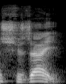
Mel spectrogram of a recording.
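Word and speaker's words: 取材: 발음은 슈자이 슈자이 그런 어떤 기사거리라든가 그런 소재거리를 찾으러 다니는게 취재가 되겠지요.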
